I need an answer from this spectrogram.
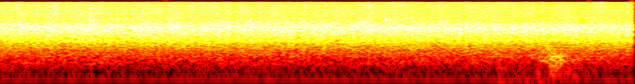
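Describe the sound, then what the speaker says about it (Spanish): Sustained applause from an audience at a political rally in Tarragona fills the space evenly, a dense steady wash of many hands clapping throughout, with one brief low thump near the end. "Vaya para él este primer aplauso del mitin"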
